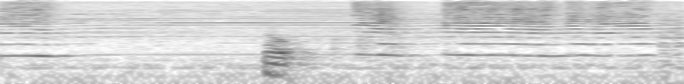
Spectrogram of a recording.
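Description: Small handheld electric rotary engraver running with a steady whine while its bit engraves a signature into a plastic guitar plectrum. Short scratchy grinding bursts come as the tip cuts into the plastic, once at the start and twice more in the second half.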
